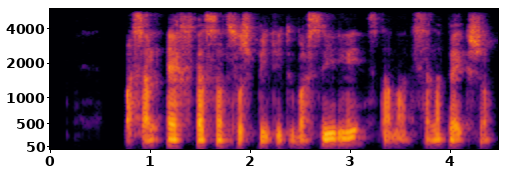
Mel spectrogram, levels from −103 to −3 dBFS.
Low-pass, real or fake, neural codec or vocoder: 5.4 kHz; fake; codec, 16 kHz in and 24 kHz out, 2.2 kbps, FireRedTTS-2 codec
